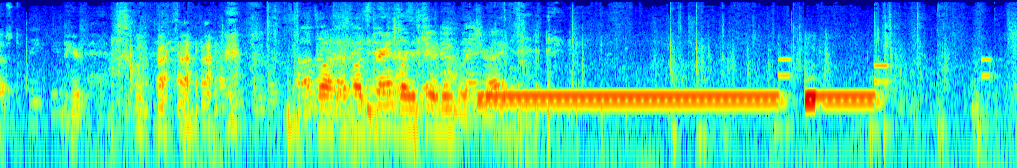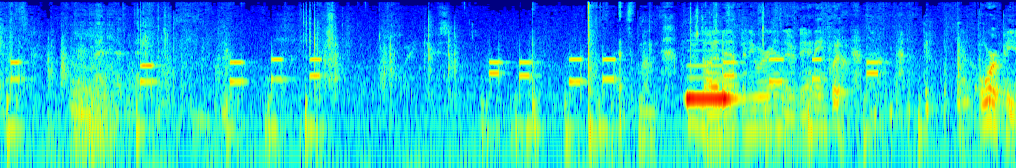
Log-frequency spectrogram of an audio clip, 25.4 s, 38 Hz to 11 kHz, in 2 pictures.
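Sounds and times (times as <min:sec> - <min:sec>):
speech: 0:00.0 - 0:06.9
laughter: 0:01.4 - 0:03.2
steady telephone tone: 0:06.0 - 0:11.2, 0:21.3 - 0:22.0
telephone keypad dialing tones: 0:06.2 - 0:11.2, 0:18.8 - 0:20.4, 0:21.3 - 0:23.0.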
